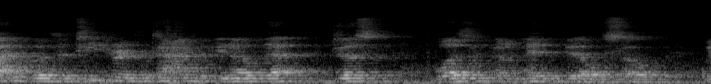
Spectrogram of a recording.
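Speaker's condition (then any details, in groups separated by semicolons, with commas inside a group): ALS; mainly right side and both legs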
